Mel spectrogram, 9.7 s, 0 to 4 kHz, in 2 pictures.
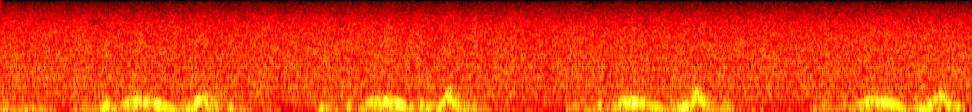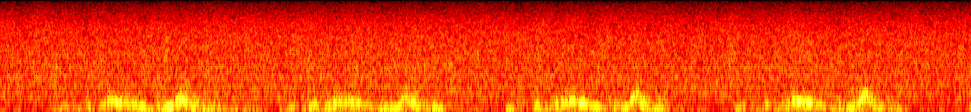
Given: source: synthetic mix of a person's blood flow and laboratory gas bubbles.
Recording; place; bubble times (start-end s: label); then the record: Doppler ultrasound of blood flow; precordium
2.06-2.34 s: bubbles
2.56-2.68 s: bubbles
From the record:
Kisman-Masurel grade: 111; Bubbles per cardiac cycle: 1 to 2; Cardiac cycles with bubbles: 1 to 10%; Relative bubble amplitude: barely perceptible (0.100 to 0.250); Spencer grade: 1 (occasional bubble signal discernible with the cardiac motion signal, with majority of cardiac periods free of bubbles); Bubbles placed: only in the low amplitude regions of the cardiac cycle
